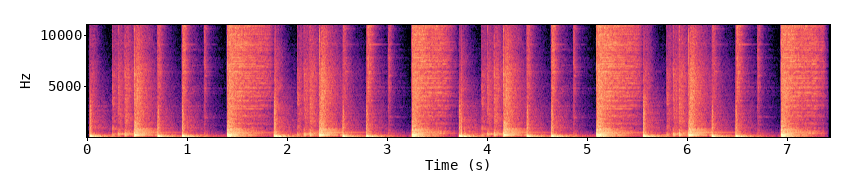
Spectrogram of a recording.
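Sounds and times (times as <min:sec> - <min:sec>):
drum: 0:00.0 - 0:07.4.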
